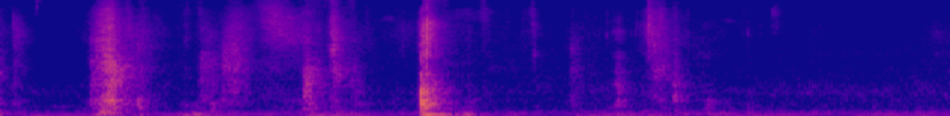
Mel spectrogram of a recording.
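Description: Dough being divided with a plastic bench scraper on a wooden worktop and the pieces set on a kitchen scale: a few soft scrapes and taps, the sharpest nearly three seconds in.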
